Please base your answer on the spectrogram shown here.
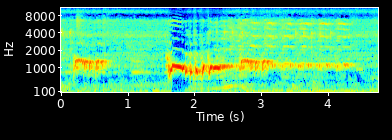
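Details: Silver-line Zebra dove in a cage, its melodious song used to start other doves singing; a soft coo, then one loud stuttering burst sliding into a long steady fading tone.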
